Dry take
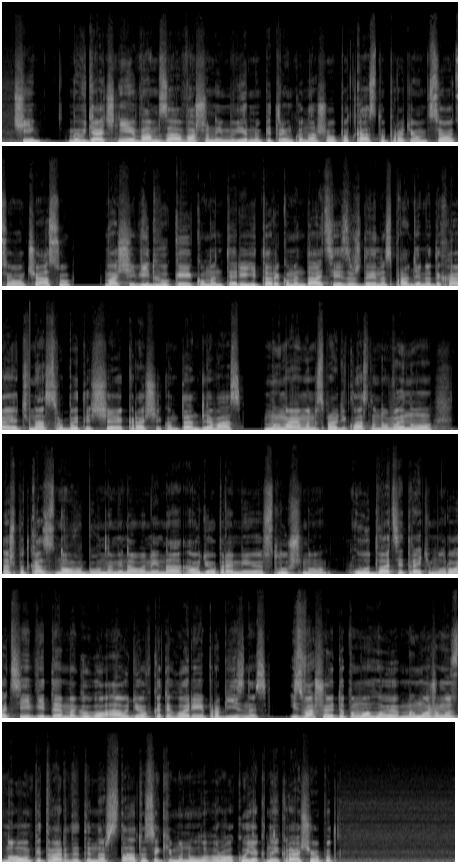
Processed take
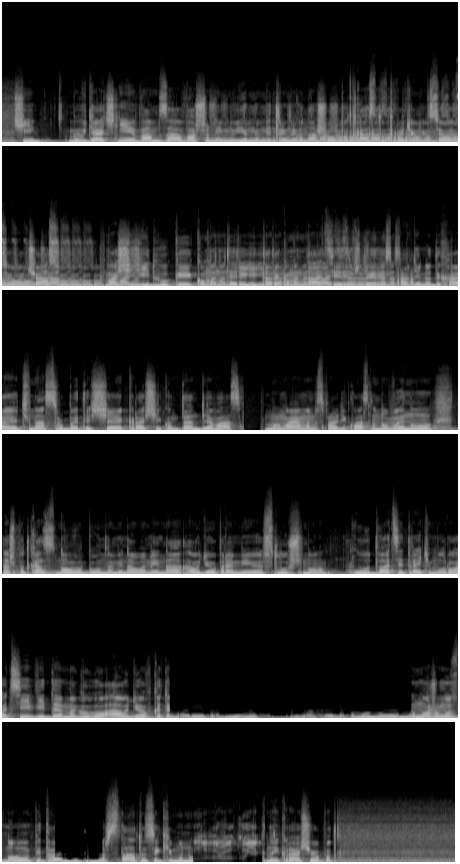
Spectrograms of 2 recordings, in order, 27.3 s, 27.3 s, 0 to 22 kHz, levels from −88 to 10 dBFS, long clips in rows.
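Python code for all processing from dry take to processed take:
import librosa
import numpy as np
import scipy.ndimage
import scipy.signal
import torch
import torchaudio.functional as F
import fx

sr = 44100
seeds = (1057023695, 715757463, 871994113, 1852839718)

y = fx.chain(x, sr, fx.highpass(hz=120.0, slope=24),
    fx.echo_feedback(ms=114, feedback_pct=25, wet_db=-10),
    fx.sustainer(db_per_s=38.0), at=(1.97, 6.0))
y = fx.chain(y, sr, fx.highpass(hz=250.0, slope=24),
    fx.echo_single(ms=93, db=-7.0),
    fx.band_squash(depth_pct=70), at=(6.52, 8.68))
y = fx.chain(y, sr, fx.highpass(hz=270.0, slope=12),
    fx.high_shelf(hz=2600.0, db=-10.5),
    fx.band_widen(depth_pct=70), at=(11.33, 12.76))
y = fx.chain(y, sr, fx.ladder_lowpass(hz=380.0, resonance_pct=30),
    fx.auto_swell(attack_ms=192.0), at=(19.92, 22.35))
y = fx.chain(y, sr, fx.spec_expand(power=3.7),
    fx.peak_eq(hz=120.0, db=6.0, octaves=0.35),
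    fx.auto_swell(attack_ms=156.0), at=(23.33, 23.82))
y = fx.chain(y, sr, fx.level_steps(step_db=11),
    fx.ladder_highpass(hz=2800.0, resonance_pct=70), at=(24.71, 25.42))
y = scipy.signal.sosfilt(scipy.signal.butter(4, 6000.0, 'lowpass', fs=sr, output='sos'), y)
y = fx.env_flatten(y, sr, amount_pct=50)
y = y * librosa.db_to_amplitude(-3.0)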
